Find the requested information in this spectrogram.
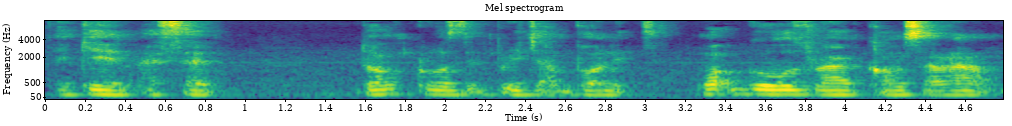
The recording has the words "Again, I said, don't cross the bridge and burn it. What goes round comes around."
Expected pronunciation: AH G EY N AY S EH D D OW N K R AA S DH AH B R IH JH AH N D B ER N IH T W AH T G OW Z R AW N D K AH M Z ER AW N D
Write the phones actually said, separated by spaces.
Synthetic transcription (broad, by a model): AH G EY N AY S EH D D OW N K R AA S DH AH B R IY JH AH N B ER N IH T W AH T G OW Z R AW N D K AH M S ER AW N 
